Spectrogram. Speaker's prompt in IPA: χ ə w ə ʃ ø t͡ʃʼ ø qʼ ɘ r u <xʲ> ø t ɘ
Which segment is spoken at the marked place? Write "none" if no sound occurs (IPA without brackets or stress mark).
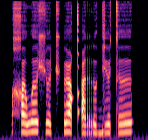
ɡʲ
